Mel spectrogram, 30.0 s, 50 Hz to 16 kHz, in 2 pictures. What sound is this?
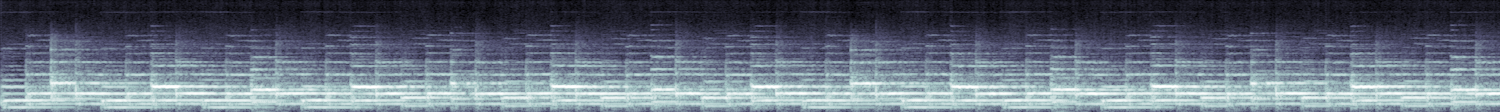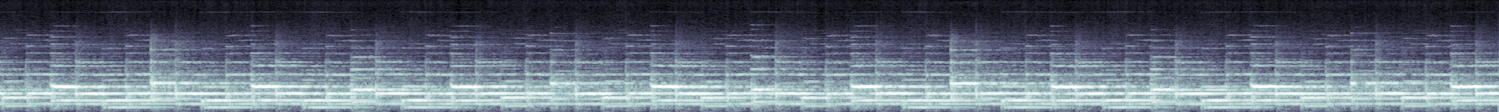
Music > Solo instrument
Piano loops 177 efect 4 octave long loop 120 bpm
120, 120bpm, free, loop, music, piano, pianomusic, reverb, samples, simple, simplesamples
